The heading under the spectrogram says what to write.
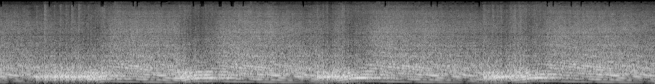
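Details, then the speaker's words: Freshly rebuilt 1993/94 Suzuki RM125 two-stroke after returning the carb to stock (55 pilot jet, needle clipped in place, air screw 1.5 turns out). Revs climb and fall crisply with no stumble or bog, and it now idles. Running healthy. "yeah all right idles and everything"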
